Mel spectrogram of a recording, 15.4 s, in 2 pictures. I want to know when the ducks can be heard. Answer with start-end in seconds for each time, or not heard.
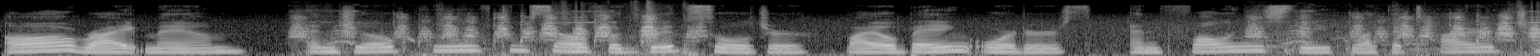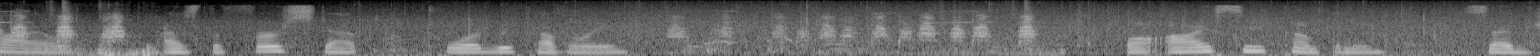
1.4-3.5, 6.2-8.6, 11.0-13.1.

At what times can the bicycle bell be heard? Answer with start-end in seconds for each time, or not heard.
not heard.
